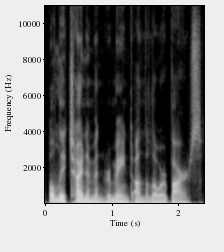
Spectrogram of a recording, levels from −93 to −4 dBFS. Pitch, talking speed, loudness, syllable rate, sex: 95 Hz, 175 wpm, -21 LUFS, 5.8 syllables/s, male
